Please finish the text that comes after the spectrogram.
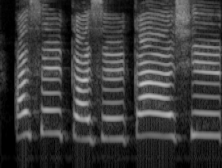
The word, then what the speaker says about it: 까슬까슬: 까슬까슬 표기로는 그렇게 하는 게 맞고, 그리고 까실까실이라고 이제 발음 많이 하시는데 그 발음도 틀린 발음입니다. 까슬까슬 해야 돼요.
